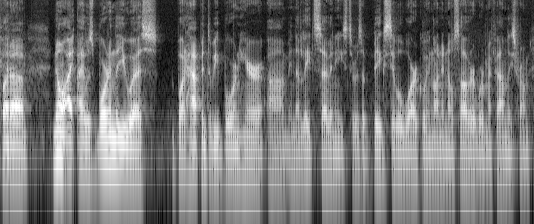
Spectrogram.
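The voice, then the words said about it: Noticeable foreign accent. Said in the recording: “you'll notice a weird accent ... I haven't gotten rid of the accent”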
